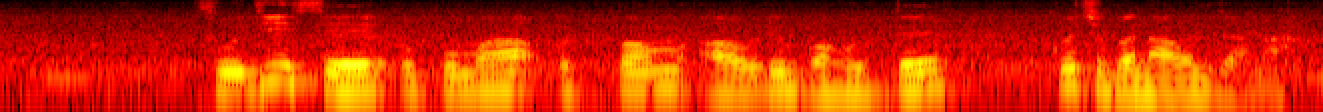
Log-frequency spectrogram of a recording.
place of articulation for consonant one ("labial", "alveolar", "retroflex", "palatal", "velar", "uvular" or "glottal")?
alveolar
